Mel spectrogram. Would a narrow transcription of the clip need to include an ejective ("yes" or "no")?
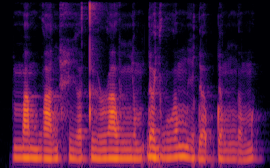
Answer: no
